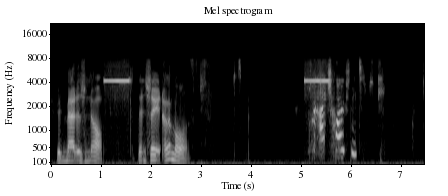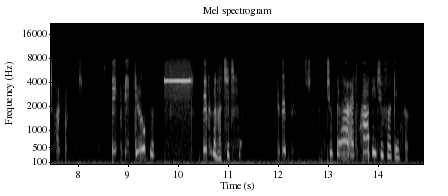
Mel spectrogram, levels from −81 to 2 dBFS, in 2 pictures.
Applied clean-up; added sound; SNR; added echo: neural diffusion model UNIVERSE++.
